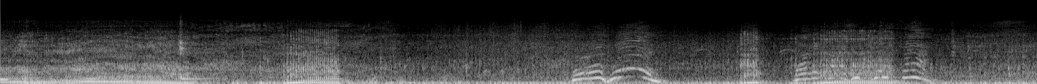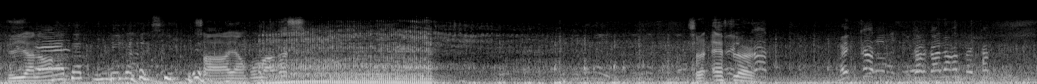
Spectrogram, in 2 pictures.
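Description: An off-road truck engine revs hard and roars nearby.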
